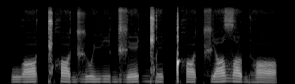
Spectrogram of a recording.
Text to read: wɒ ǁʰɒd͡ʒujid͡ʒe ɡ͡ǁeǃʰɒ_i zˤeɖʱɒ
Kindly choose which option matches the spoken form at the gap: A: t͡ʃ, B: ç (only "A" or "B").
A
